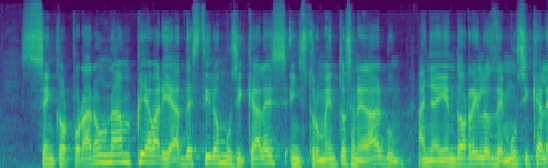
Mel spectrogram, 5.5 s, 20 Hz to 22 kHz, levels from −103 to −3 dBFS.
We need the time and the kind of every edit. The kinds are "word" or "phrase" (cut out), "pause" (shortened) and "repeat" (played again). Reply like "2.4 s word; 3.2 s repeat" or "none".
4.1 s pause

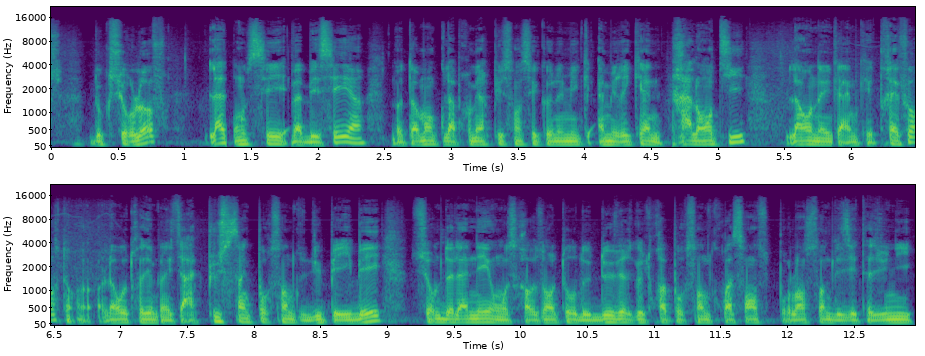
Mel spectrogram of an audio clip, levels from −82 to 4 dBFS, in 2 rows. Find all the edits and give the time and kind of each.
1.3 s word; 1.8 s word; 3.0 s word; 4.7 s word; 5.9 s word; 6.2 s word; 7.3 s word; 8.3 s word; 9.4 s word

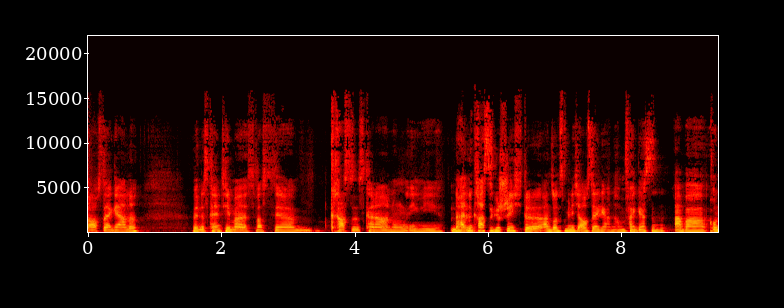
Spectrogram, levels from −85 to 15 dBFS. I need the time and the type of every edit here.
5.4 s pause

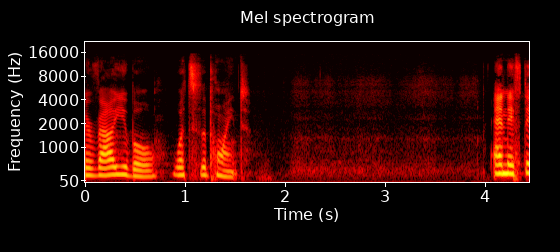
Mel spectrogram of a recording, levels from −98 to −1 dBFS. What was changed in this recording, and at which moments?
none

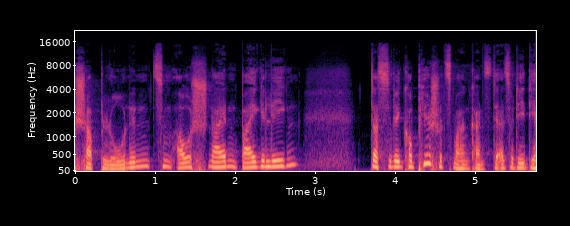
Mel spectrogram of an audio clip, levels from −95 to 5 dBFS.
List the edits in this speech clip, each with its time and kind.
none

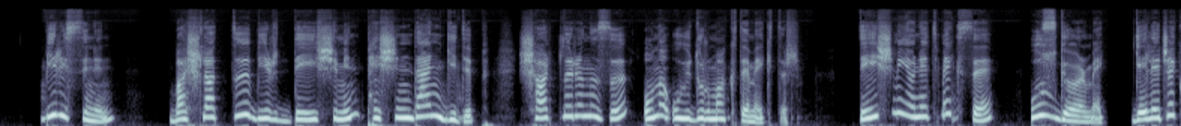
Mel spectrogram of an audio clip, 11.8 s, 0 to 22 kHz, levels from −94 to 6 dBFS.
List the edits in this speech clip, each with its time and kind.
none

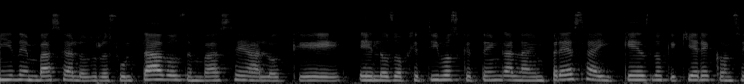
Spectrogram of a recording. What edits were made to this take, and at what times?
3.5 s pause

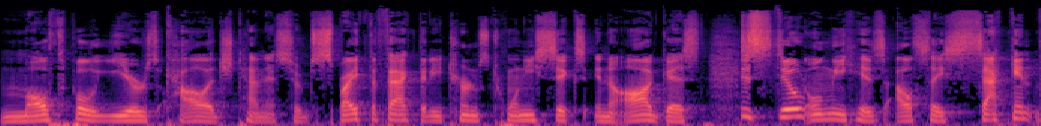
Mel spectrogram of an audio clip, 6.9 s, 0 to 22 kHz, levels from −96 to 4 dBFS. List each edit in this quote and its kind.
1.1 s word; 4.9 s word; 5.4 s word

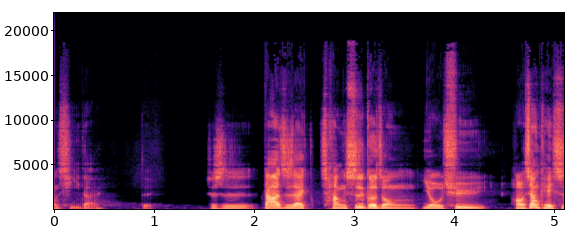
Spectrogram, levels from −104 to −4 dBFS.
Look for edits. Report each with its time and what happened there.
2.0 s pause; 2.6 s pause

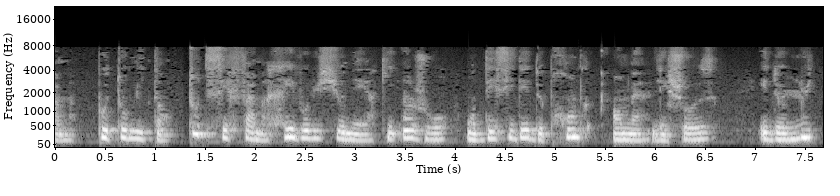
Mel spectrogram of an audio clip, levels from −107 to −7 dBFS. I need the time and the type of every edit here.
1.3 s pause; 4.0 s pause

